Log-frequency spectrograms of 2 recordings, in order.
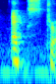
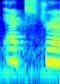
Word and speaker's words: Xtra: out with released this called the The Joy extra I'm going to go up a little tiny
